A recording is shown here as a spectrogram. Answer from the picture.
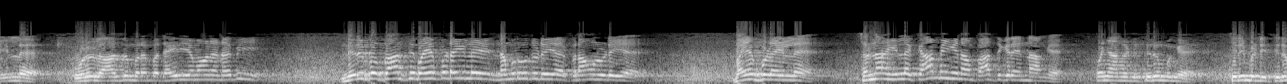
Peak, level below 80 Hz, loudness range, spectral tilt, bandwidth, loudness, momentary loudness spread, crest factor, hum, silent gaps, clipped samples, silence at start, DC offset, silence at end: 0 dBFS; -40 dBFS; 2 LU; -7 dB/octave; 8 kHz; -9 LUFS; 11 LU; 10 dB; none; none; 2%; 0 s; under 0.1%; 0 s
